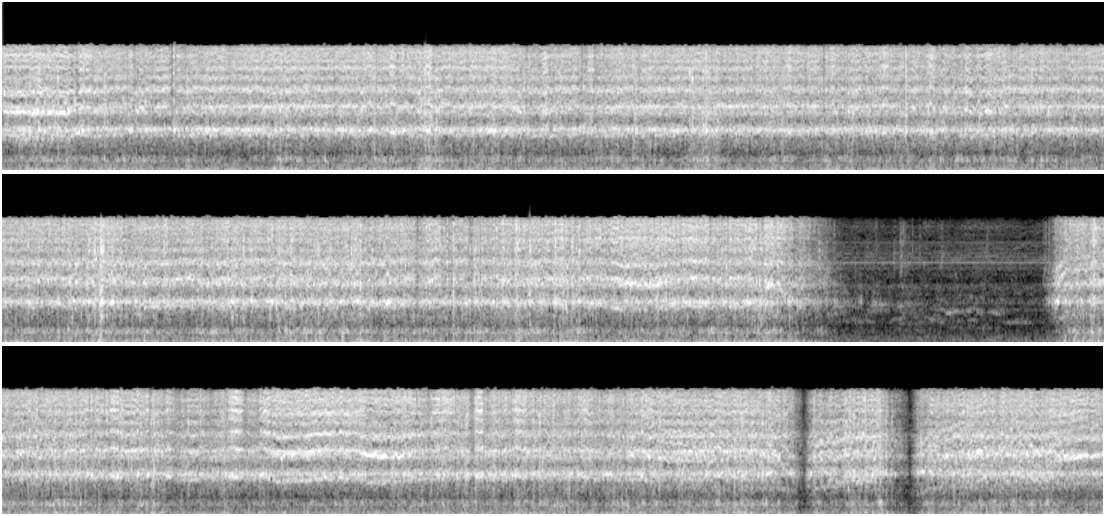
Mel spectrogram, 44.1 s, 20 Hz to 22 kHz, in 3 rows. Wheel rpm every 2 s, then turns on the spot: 220, 230, 230, 230, 230, 230, 230, 230, 230, 230, 230, 230, 160, 0, 60, 230, 230, 220, 230, 200, 130, 160.
none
